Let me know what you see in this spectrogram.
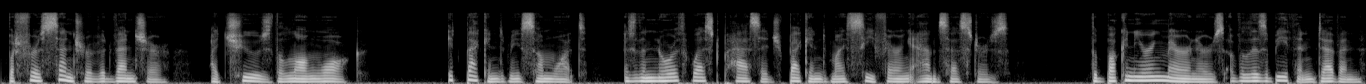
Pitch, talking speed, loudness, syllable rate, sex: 135 Hz, 125 wpm, -17 LUFS, 5.1 syllables/s, female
